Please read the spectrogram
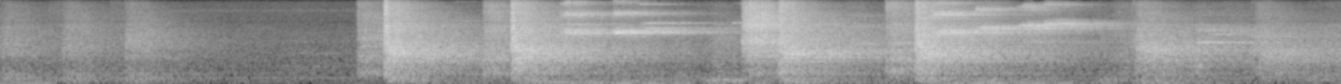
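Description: Squash rally on an enclosed court: a hard rubber ball struck by rackets and hitting the walls, about five sharp impacts roughly a second apart from about three seconds in, each ringing off the walls, with short high squeaks of court shoes on the wooden floor between the hits.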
